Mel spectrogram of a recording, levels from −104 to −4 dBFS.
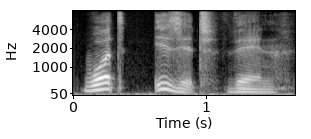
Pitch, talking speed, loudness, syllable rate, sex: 140 Hz, 145 wpm, -19 LUFS, 3.2 syllables/s, male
